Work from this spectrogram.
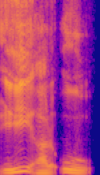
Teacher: সংবৃত হলো যেমন ই আর উ, হ্যাঁ? মুখটা বেশি আরকি খোলে নাই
